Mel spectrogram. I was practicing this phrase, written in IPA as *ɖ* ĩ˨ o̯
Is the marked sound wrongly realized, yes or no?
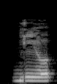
yes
